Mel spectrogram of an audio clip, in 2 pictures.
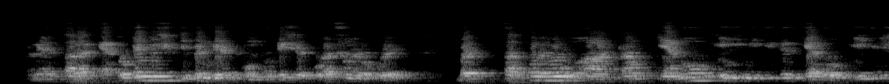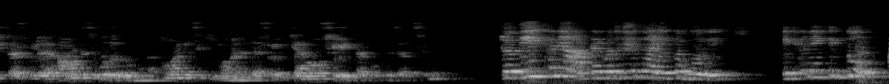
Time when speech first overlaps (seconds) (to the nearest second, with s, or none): none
